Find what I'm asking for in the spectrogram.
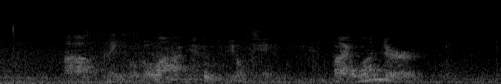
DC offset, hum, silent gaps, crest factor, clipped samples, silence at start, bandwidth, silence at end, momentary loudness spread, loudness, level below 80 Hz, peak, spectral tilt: under 0.1%; none; none; 18 dB; under 0.1%; 0 s; 7.4 kHz; 0 s; 14 LU; -44 LUFS; -58 dBFS; -26 dBFS; -5 dB/octave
